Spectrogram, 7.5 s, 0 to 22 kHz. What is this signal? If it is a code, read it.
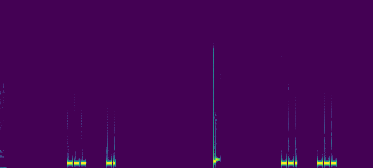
Morse code, heard as a keyed tone, about 36 wpm, spaced as for 16 wpm, 700 Hz. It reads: ON GO
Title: 4x Character Spacing - Top 100 Words - 35wpm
